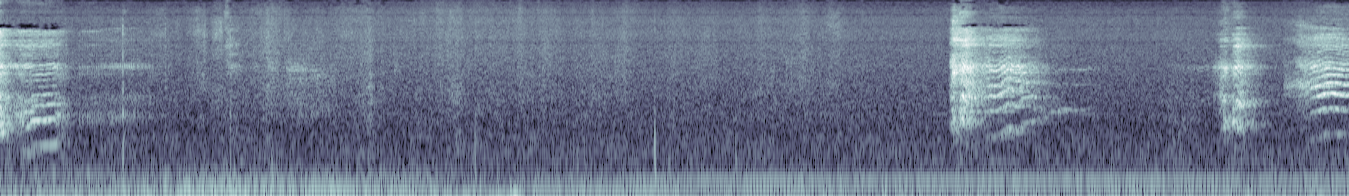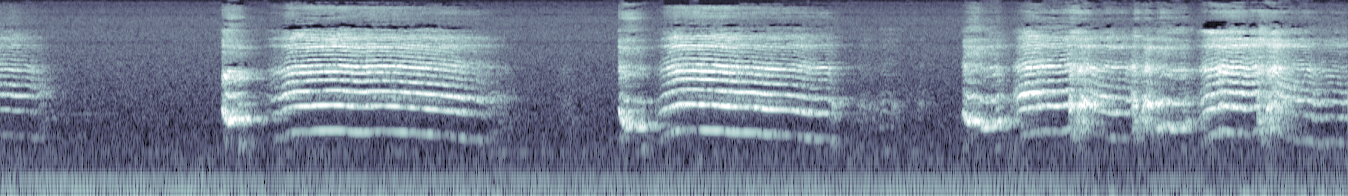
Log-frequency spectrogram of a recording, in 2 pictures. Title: Baby Crying Sound Effect HD | Free download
